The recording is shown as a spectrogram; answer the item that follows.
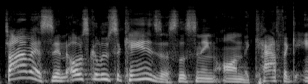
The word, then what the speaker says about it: Oskaloosa: Gosh, great job pronouncing the name, first of all, Oskaloosa.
